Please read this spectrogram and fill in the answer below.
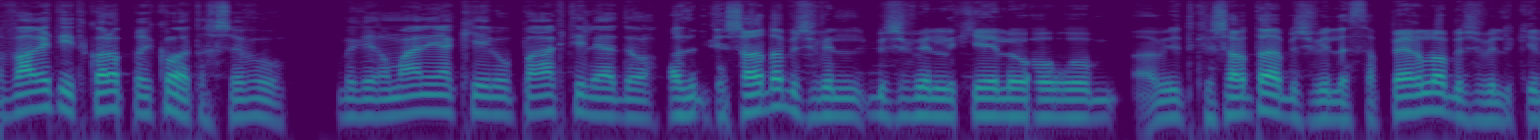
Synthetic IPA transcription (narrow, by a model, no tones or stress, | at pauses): avaʁit̪iet̪ko̞lapʁiko̞t̪ːeχʃe̞vu | be̞ɡe̞ʁmanjakeilupaʁakt̪ile̞jad̪o̞azit̪̚kaʃaʁt̪abiʃvilbiʃvilkiilu | it̪kaʃaʁt̪abiʃvilːesape̞ʁlo̞biʃ̬vilkiː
